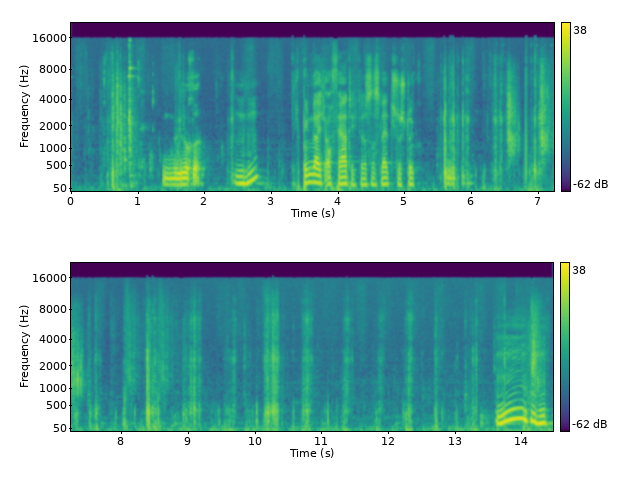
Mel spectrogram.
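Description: Dirt crunches in short repeated bursts as blocks are dug and placed.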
